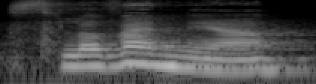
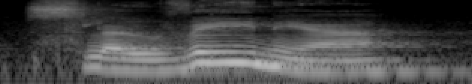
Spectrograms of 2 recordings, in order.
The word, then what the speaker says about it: Slovenia: Usually, people say Slovenia. In Polish, it's Slovenia. Whereas in English, we say Slovenia, Slovenia. And the American accent, a little bit more closed O, Slovenia, Slovenia.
